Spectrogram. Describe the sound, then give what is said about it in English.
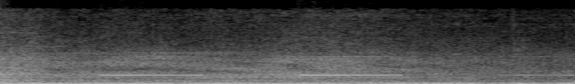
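Reversing beeps from a truck at a landfill: three evenly spaced, thin high-pitched tones over a constant loud, low rumble of heavy machinery and noise. No one speaks. “That sound you just heard was noises of the landfill.”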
